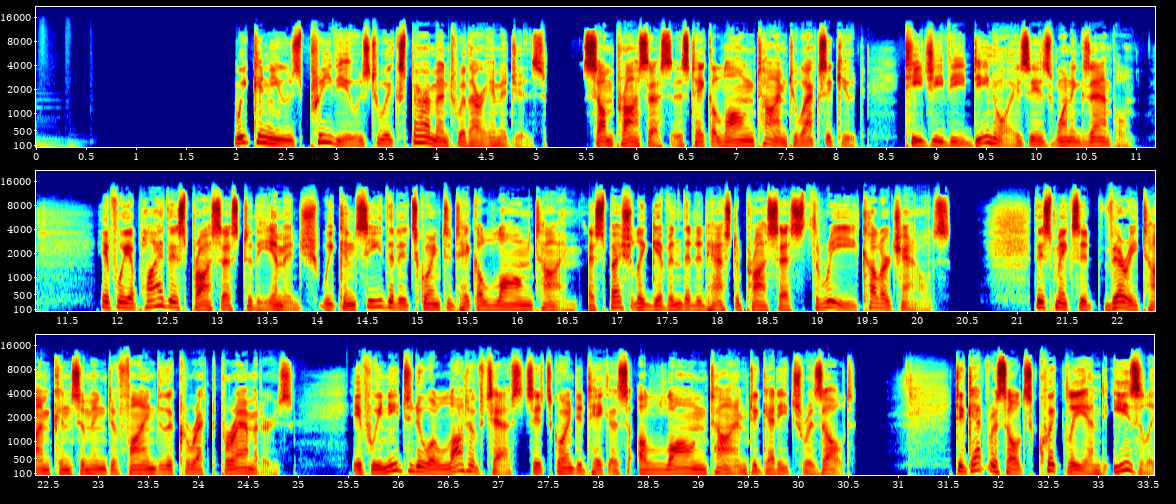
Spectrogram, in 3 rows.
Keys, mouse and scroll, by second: 6.2 click, 8.9-10.2 drag, 11.2-12.5 drag, 29.9 click, 31.5 click, 32.8 click, 33.0 click.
